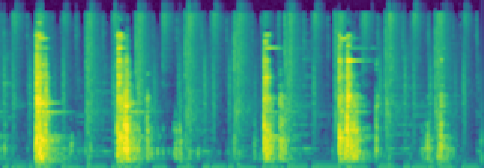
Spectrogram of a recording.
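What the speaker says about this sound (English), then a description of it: "Using a hammer, we're going to make the nut hub become loose by hitting it" A hammer strikes a metal spanner wrench on a washer's drain hub nut, about five sharp clanging hits spaced roughly a second apart, with a faint rhythmic rattle underneath.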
